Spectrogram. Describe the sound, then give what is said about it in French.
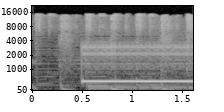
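A steady telephone tone comes in abruptly about halfway through as a call is dialed and rings, holding one unbroken loud pitch to the end after a quieter opening. “On fait sonner et on voit ce qui se passe, si ça répond ou pas.”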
